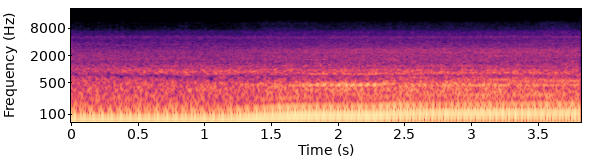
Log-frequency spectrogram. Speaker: It's running damn smooth. It's running a lot smoother, man. I must say, it's running a lot smoother. I don't hear that little faint mist that I was hearing.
